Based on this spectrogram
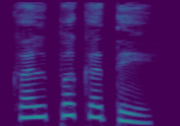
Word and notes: ಕಲ್ಪಕತೆ: kalpakati

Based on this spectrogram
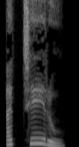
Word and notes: ಅಚ್ಚೇರು: Kannada

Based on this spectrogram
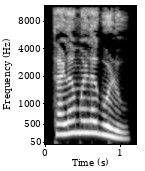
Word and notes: ತಳಮಳಗೊಳ್: Kannada

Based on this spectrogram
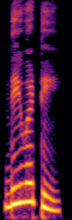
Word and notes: ದೀವಟಿ: dīvaṭi

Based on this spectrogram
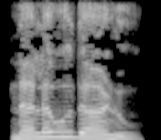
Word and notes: ನಲವುದಾಳು: Kannada

